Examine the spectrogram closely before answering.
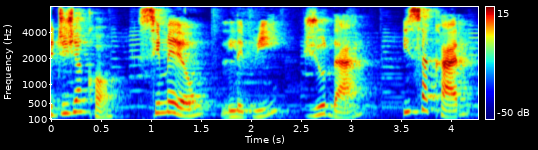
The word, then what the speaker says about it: Issacar: Eu não sei a pronúncia de Issacar ou Issacar. Não, é Issacar, né?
